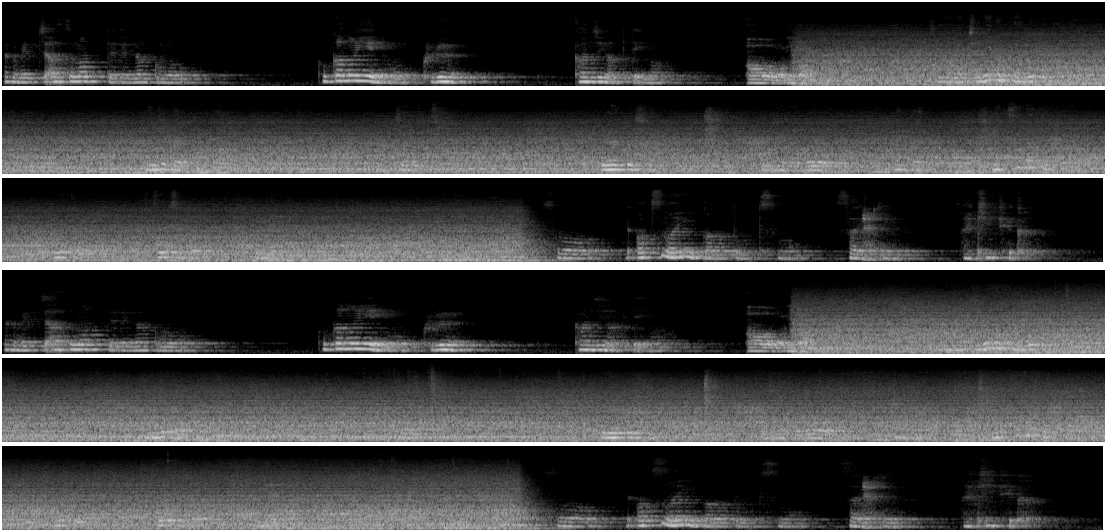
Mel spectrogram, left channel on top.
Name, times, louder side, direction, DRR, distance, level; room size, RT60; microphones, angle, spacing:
voice 1, 0.0-1.8 3.2-4.6 5.7-6.6 8.3-8.5 9.3-11.6 12.5-13.5 14.6-15.4 16.9-18.0 18.6-19.4 19.9-22.0 22.6-22.9 23.6-24.1 24.6-25.7 27.6-28.0 28.4-30.1 30.5-31.0 31.7-32.3, left 1 dB, 45° left, 0 dB, 1.3 m, -24 dB
voice 2, 7.4-8.6 14.0-14.2 19.7-20.0 26.3-26.8 30.6-30.8 31.8-31.9, left 1 dB, 10° left, -4 dB, 3.7 m, -26 dB
sound 1, 7.9-27.3, right 1 dB, 75° right, 2.3 m, -24 dB
19.0 x 8.3 x 3.2 m, 1.2 s
head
